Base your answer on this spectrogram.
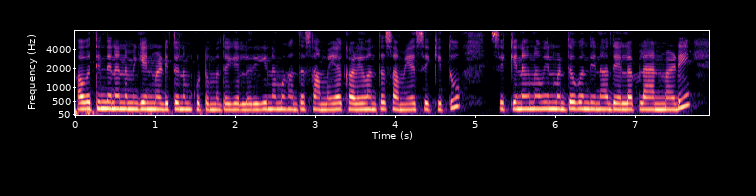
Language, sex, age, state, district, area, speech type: Kannada, female, 18-30, Karnataka, Bidar, rural, spontaneous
